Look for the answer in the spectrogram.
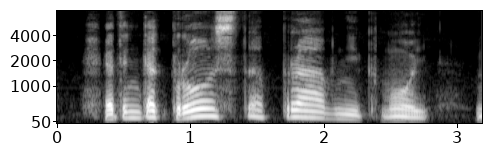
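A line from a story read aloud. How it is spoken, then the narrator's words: Gentle. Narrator (Russian): начал он мягко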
